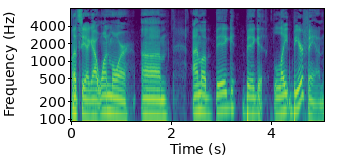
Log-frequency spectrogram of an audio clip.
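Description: In a Western New York accent, a man of medium pitch talks at a very slow pace with fairly even intonation and very even loudness. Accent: Western New York (Inland North) American. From US Northeast (Western New York). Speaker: podcast guest, friend of host. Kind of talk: casual chat.

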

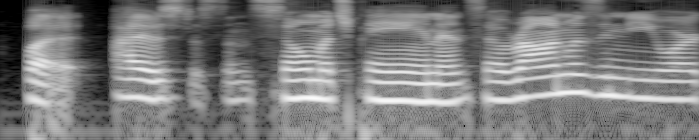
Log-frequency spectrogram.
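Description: A woman speaks at a moderate pace with a fairly low pitch. Her intonation stays fairly even. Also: quiet background. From Wisconsin. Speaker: mezcal brand director. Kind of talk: casual chat. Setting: studio.

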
